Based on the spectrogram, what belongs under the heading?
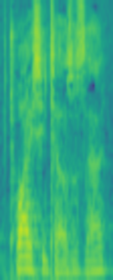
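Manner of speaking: normal talking voice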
